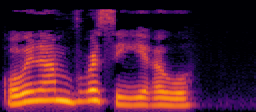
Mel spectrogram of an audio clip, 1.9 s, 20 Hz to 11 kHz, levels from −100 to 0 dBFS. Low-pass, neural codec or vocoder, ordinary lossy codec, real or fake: 9.9 kHz; codec, 24 kHz, 0.5 kbps, DualCodec; MP3, 32 kbps; fake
